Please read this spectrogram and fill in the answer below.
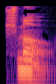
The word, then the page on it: schmo: British English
